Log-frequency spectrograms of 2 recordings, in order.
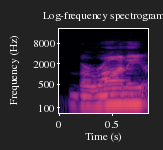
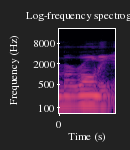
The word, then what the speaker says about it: Moroni: And then at one point in 1823, he saw this angel, the angel Moroni or Moroni, M-O-R-O-N-I. I'm not trying to pronounce it like moron.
